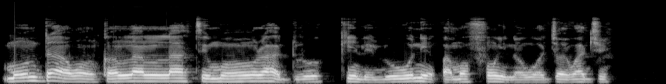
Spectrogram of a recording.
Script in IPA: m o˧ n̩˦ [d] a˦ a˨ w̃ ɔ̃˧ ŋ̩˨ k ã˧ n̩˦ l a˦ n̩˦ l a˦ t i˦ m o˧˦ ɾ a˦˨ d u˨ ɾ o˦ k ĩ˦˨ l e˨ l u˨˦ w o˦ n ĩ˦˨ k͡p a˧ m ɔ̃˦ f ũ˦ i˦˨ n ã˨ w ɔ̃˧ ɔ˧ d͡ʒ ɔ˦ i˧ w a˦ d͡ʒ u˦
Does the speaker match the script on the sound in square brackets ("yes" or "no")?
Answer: yes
